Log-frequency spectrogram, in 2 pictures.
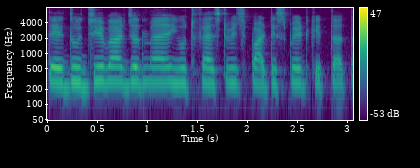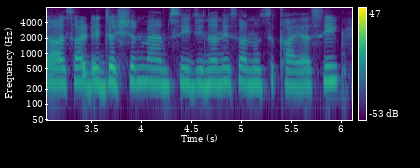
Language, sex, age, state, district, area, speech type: Punjabi, female, 18-30, Punjab, Rupnagar, urban, spontaneous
